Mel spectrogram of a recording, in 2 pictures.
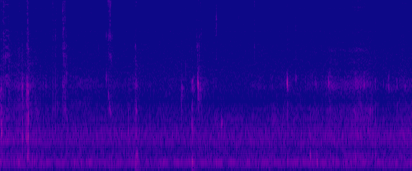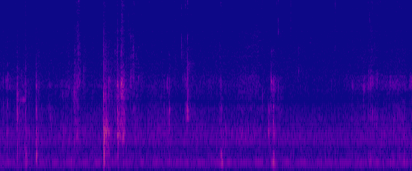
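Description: Quiet chewing of chicken, broccoli and rice, with scattered clicks of a fork in a plastic container. The loudest clicks come about seven seconds in.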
